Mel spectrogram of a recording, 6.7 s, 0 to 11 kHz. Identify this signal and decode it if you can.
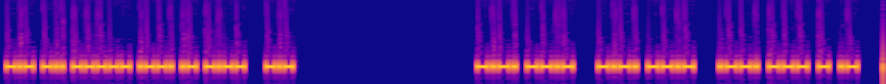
Morse code, heard as a keyed tone, about 67 wpm, spaced as for 57 wpm, 700 Hz. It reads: KD0PAY K CQ CQ POTA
